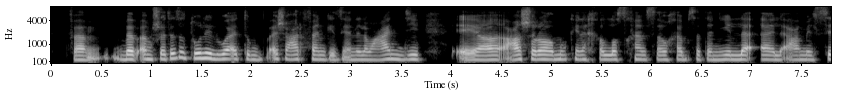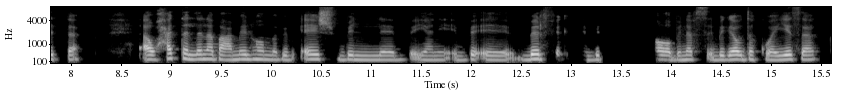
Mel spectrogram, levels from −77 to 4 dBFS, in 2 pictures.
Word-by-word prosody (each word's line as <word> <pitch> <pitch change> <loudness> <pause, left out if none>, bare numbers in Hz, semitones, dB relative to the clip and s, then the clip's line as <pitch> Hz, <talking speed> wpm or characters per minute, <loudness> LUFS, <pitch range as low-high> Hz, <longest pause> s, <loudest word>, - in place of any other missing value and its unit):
فبابقى 200 +2 +2
مشتَّتة 205 +5 +1
طول 235 -1 +5
الوقت، 210 -2 +3
وما 190 - -3
بابقاش 205 +3 -3
عارفة 200 0 -1
أنجِز 190 0 -4
يعني 180 - -2
لو 180 -1 -1
عندي 195 +1 -1 0.3
آآ، - - +4 0.3
10 195 +1 +4
ممكن 195 +1 -3
أخلّص 190 0 -2
5 190 -1 -4
و5 185 +1 -5
تانيين 185 +1 -2
لأ، 190 - +2 0.2
لأ 180 - -3
أعمِل 180 0 -2
6، 195 +2 -3 0.7
أو 190 - +6
حتى 225 +4 +1
اللي 200 -1 +1
أنا 205 0 +2
باعملهم 195 +1 0
ما 185 -1 -3
بيبقاش 200 +4 -1
بال 175 -1 -2
ب 180 +1 -11
يعني 175 -1 -5 0.2
ب - - +5 0.7
perfect 420 - -10 0.2
ب 170 +2 -5 0.6
آه، 185 -2 +4
بنفس 180 +2 -4
بجودة 185 +1 +2
كويسة، 185 +1 0
190 Hz, 150 wpm, -22 LUFS, 180-200 Hz, 0.7 s, أو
